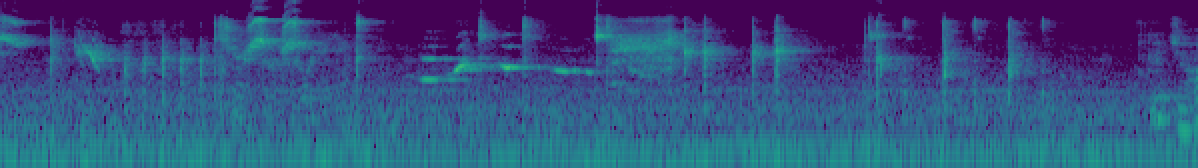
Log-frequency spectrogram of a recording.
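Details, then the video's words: Two one-year-old pet European starlings, hand-raised after falling from their nest as babies, talking and imitating sound effects while playing: rapid clicks, whistled slides and squawky chatter, with a woman's voice speaking nearby. "Starlings Talking, Sound Effects, & Playing"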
